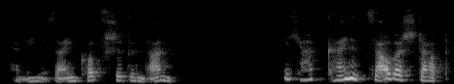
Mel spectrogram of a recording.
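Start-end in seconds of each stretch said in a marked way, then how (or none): 2.8-4.5 louder, pitched-up desperate cry. A narrator's reading. Wandless Hermine tells Severus in despair, louder. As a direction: plead in despair. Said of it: "sagte sie verzweifelt".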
